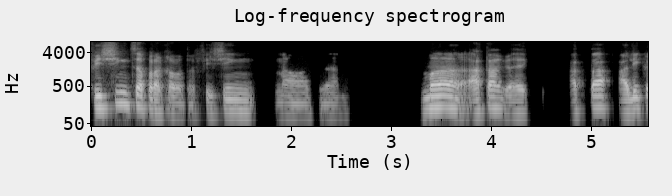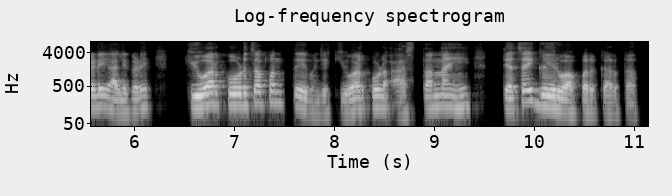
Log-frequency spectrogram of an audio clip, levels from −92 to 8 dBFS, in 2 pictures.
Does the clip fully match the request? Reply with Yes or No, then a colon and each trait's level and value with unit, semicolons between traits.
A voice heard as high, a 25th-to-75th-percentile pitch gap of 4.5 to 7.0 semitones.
No: low, 135 Hz; wide, 5.4 semitones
